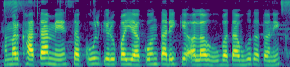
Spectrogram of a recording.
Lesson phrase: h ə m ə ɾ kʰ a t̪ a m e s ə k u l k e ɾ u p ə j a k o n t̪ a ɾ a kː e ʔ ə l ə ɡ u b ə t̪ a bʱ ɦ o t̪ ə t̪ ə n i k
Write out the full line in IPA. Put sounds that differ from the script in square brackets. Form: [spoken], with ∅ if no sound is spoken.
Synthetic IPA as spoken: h ə m ə ɾ kʰ a t̪ a m e s ə k u l k e ɾ u p ə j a k o n t̪ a ɾ [i] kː e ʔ ə l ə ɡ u b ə t̪ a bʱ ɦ [u] t̪ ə t̪ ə n i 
